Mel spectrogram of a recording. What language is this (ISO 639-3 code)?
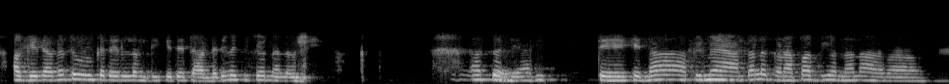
pan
